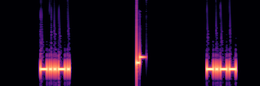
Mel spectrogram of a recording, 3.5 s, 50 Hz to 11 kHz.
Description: Morse code, heard as a keyed tone, about 40 wpm, 700 Hz. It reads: / Y
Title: Single Character (Letter:Number:Punctuation:Prosign) Alt 40wpm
